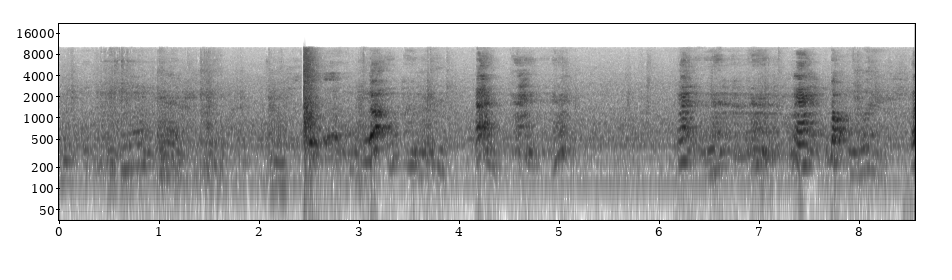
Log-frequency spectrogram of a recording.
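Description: A man's voice making short, wordless vocal bursts, about eight loud yelps and exclamations in quick succession, over a steady low hum.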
